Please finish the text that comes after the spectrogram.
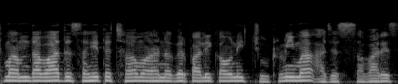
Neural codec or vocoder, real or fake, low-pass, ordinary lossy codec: none; real; 7.2 kHz; none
